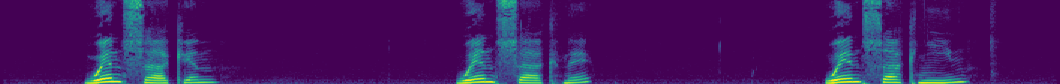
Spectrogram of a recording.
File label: wheredoyoulive, arabic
